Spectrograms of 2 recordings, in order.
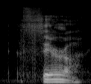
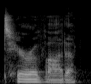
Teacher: that th is just an aspirated t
